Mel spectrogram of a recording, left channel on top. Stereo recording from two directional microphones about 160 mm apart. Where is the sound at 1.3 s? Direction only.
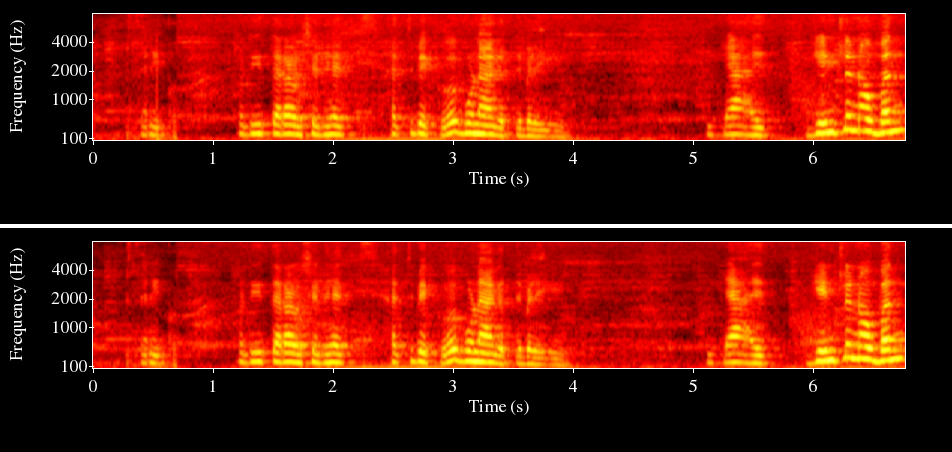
50° left (ahead or behind).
